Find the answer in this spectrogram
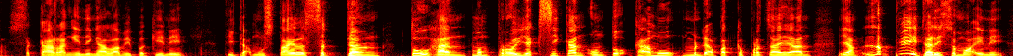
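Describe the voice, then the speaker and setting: A man preaching a Bible study sermon to a church congregation, emphatic and humorous, swinging between soft asides and loud climaxes. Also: fairly high pitch. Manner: humorous, addresses the congregation directly. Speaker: pastor. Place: church service.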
